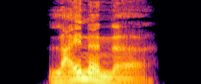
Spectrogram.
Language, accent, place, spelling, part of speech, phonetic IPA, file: German, Germany, Berlin, leinene, adjective, [ˈlaɪ̯nənə], De-leinene.ogg
- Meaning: inflection of leinen: 1. strong/mixed nominative/accusative feminine singular 2. strong nominative/accusative plural 3. weak nominative all-gender singular 4. weak accusative feminine/neuter singular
